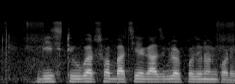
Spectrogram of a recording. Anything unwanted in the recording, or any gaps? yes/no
no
